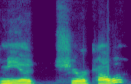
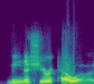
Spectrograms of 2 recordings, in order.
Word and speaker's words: Mina Shirakawa: Tony Storm versus Mia Shirakawa. Did I say her name right? Mina Shirakawa.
